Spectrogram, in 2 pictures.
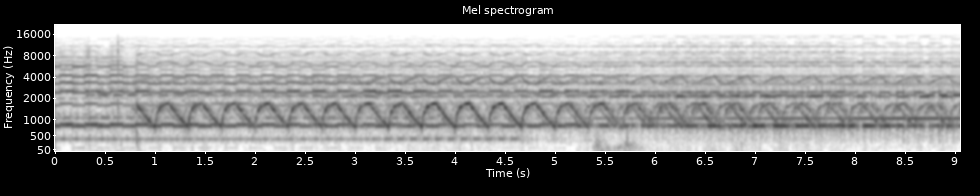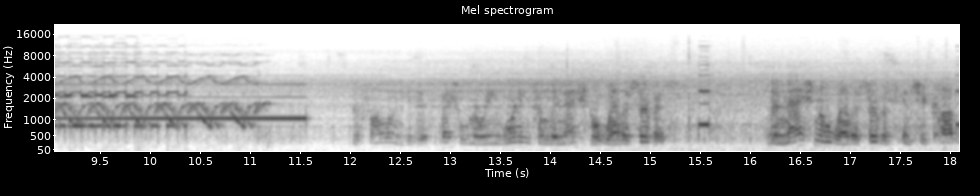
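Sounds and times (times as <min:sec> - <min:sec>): whooping electronic alarm: 0:00.0 - 0:11.6
steady electronic tones: 0:00.0 - 0:18.0.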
